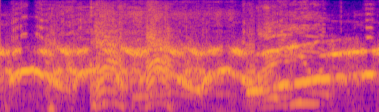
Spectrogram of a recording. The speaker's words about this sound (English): Sirens about to get lit up.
